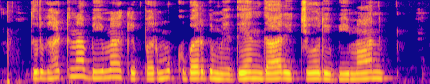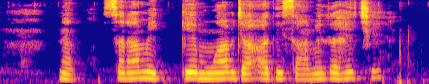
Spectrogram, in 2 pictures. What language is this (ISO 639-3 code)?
mai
